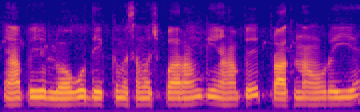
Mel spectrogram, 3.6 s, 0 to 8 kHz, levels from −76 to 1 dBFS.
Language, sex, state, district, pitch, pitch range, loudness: Hindi, male, Madhya Pradesh, Bhopal, 135 Hz, 130-145 Hz, -18 LUFS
